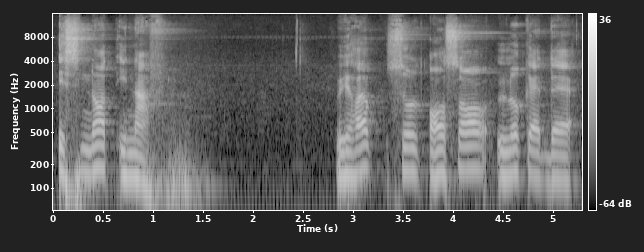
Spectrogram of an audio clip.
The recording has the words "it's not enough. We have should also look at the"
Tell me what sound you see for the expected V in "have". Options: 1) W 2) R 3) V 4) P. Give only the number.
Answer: 4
